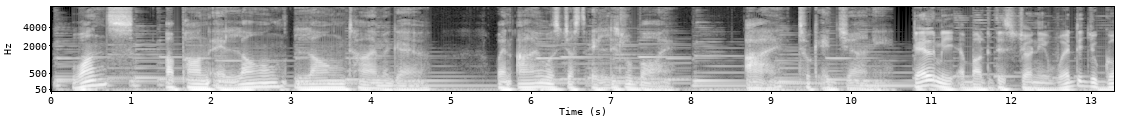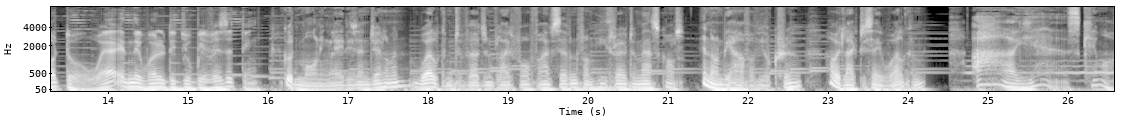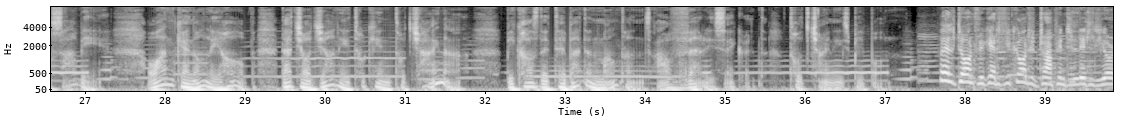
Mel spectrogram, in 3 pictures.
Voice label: 10 accents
